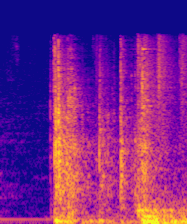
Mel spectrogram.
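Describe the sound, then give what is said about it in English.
White carved wooden double doors open with a heavy wooden thud about half a second in, followed by a sustained rumbling clatter that swells again toward the end. “They open white, carved wooden double doors.”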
